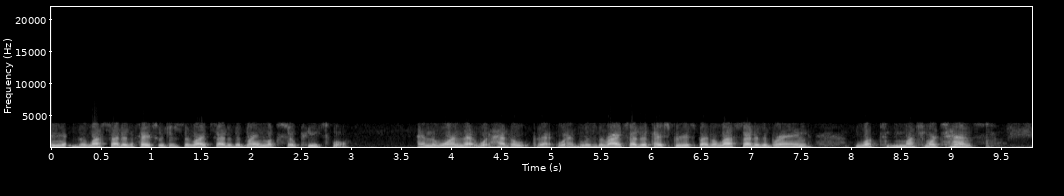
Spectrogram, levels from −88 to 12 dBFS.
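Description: From start to finish the speech carries tandem speech coding: it has passed through two low-rate speech coders in sequence, with a plain telephone-grade link between them. The character fits GSM full-rate coding at both ends and a G.711 mu-law hop in the middle. The second coder re-encodes the first one's errors, so the speech sounds rough, muffled and warbly, and nothing survives above 3.8 kHz.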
